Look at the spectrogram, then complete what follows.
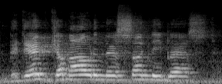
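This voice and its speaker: A man playing the lyrical, measured narrator in a staged reading of a poetic radio drama. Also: high voice, natural voice. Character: lyrical, measured storyteller of a night-time town. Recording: roomy, distant mic, faint noise.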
